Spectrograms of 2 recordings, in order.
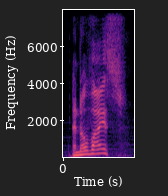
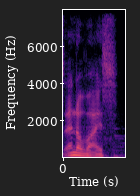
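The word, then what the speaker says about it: Edelweiss: Endelweiss? The W is pronounced as a V.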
